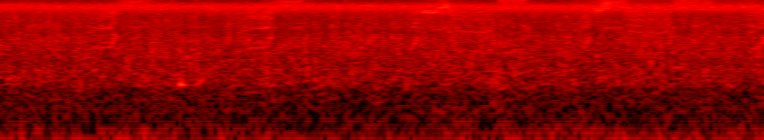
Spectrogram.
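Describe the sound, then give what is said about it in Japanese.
A small brook babbles steadily nearby, a continuous gentle rush and trickle of water with no voices, holding an even, soft level throughout. “そよぐ風に揺れる林の木々のかすかなざわめきが聞こえてきて、そっと耳を澄ませば近くに流れる小川のせせらぎや鳥たちのさえずり、セミの鳴き声、涼やかな風鈴の音、耳へ届くたくさんの音色が私に安らぎを与えてくれるの。”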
